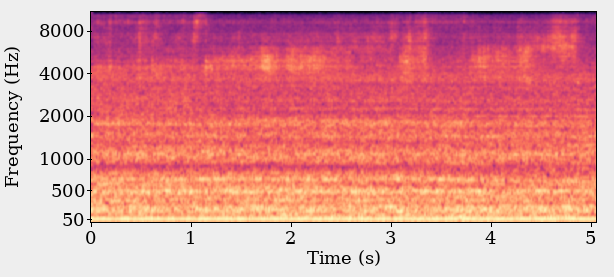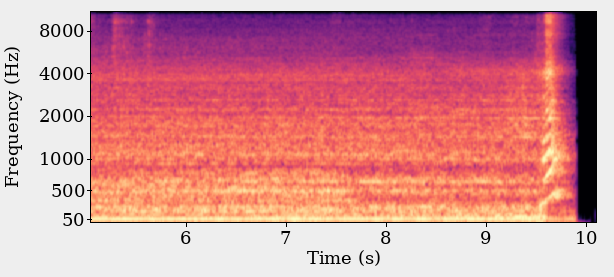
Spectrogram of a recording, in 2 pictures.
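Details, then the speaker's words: Korky toilet fill valve (528 series) gives a steady hiss while filling the tank, then a short rising squeak or squeal as it shuts off at the end of the fill; cleaning per instructions did not help; replaced under warranty. "i had some issues with the sound of the valve when after it finished filling up the tank it made kind of a squeak or squeal type of sound"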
